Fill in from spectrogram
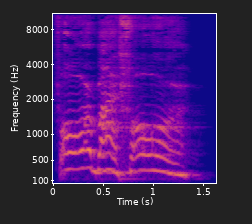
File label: move pain; snapfire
